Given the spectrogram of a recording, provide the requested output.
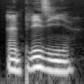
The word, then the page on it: plaisir: French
